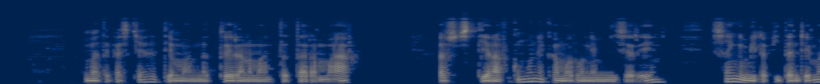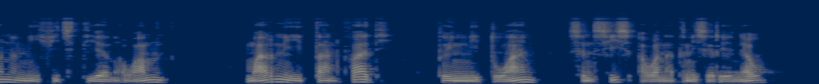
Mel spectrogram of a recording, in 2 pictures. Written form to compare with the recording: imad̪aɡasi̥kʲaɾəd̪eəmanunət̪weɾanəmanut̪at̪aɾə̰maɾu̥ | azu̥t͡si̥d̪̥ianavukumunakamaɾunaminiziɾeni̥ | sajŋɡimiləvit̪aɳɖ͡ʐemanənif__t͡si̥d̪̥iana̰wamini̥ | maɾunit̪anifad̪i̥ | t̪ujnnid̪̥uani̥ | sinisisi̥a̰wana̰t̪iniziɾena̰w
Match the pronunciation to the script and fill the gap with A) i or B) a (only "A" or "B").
A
